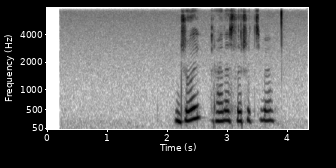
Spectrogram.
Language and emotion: Russian, neutral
